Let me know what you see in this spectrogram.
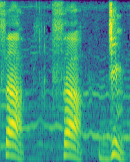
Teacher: সা উচ্চারণ করতে সামনের দাঁতের উপরের দাঁতের সাথে জিহ্বা একটু বের হয়ে সেখানে ওই দাঁতের সাথে জিহ্বাটি লাগবে।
